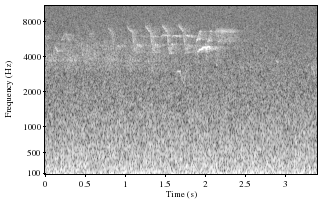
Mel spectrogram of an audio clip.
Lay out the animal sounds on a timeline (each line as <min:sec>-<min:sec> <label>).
0:00.0-0:00.8 Ovenbird (Seiurus aurocapilla)
0:00.2-0:02.4 Nashville Warbler (Leiothlypis ruficapilla)
0:01.2-0:02.5 Black-throated Green Warbler (Setophaga virens)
